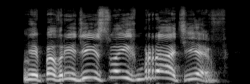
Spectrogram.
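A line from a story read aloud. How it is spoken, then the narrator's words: Terrified shouting. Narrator (Russian): в ужасе кричал Лихтман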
